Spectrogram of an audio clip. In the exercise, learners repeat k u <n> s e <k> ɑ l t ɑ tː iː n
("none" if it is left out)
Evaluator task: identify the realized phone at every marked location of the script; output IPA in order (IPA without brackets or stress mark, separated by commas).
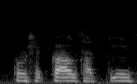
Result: n, k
